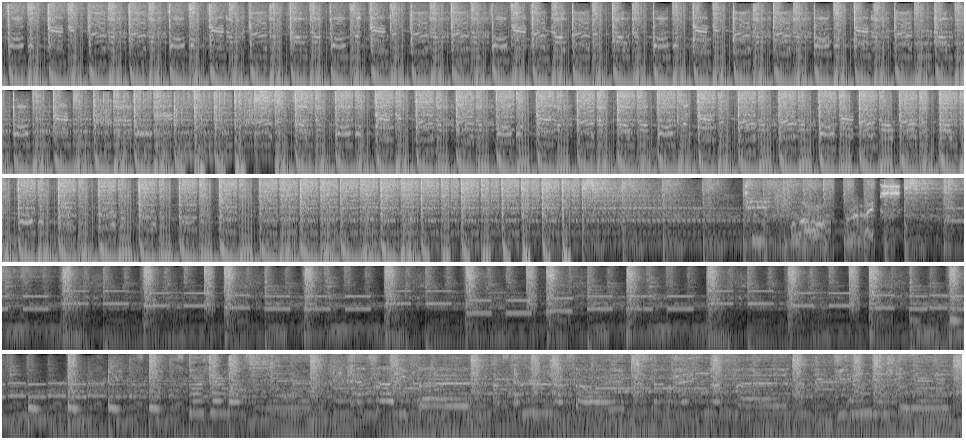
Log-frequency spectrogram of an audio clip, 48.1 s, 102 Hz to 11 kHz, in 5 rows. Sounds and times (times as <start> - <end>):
Techno: 0.0 - 29.6, 38.0 - 48.0.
